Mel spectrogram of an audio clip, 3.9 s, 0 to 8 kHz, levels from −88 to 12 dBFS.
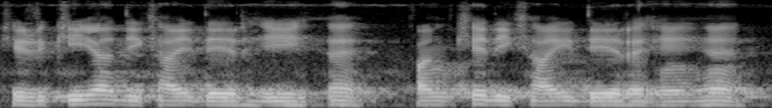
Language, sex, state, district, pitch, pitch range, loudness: Hindi, male, Gujarat, Valsad, 105 Hz, 105-110 Hz, -15 LUFS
